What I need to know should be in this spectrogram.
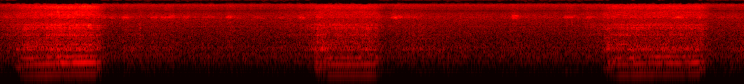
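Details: Snoring: three loud, rough, vibrating in-breath snores about every four seconds, with quiet breathing between.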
